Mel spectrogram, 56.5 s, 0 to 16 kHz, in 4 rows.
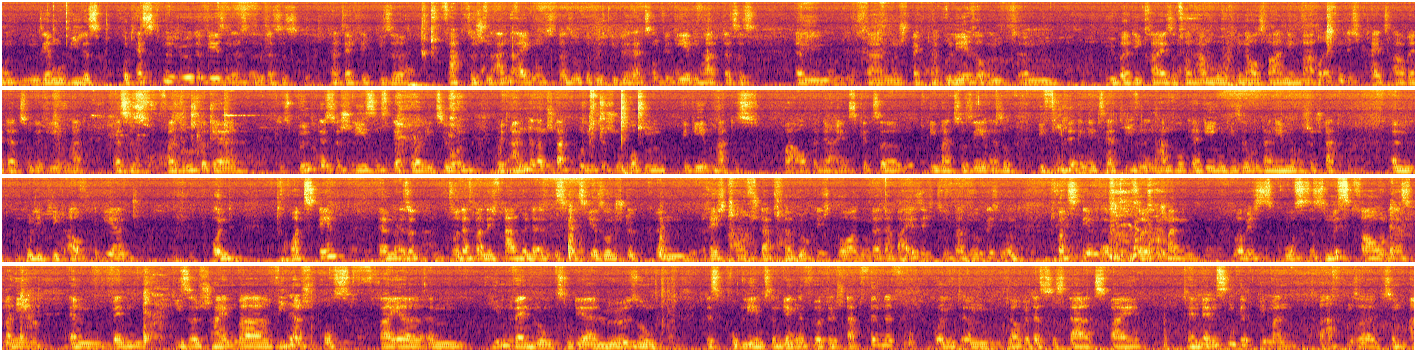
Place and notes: Dr. Andrej Holm. In welcher Stadt wollen wir leben? 17.11.2009. - Gängeviertel Diskussionsreihe. Teil 2
Mit der Besetzung des Gängeviertels entstand über Nacht eine selbstorganisierte „Traumstadt“ - mitten in Hamburg. Diese steht der Stadt des Ausschlusses und der Verdrängung, der Stadt des Höchstbieterverfahrens und der Stadt der Tiefgaragen, der Stadt des Marketings und der Stadt der Eventkultur entgegen. Das wirft die Frage auf, wie denn die Stadt eigentlich aussieht, in der wir alle leben wollen.
Darüber möchte die Initative „Komm in die Gänge“ eine lebhafte Diskussion in der Hamburger Stadtbevölkerung anregen, denn u.a. mit der Besetzung des Gängeviertels wurde die Frage zwar endlich auf die stadtpolitische Tagesordnung gesetzt, aber entsprechend unserer Forderung nach „Recht auf Stadt“ für alle, soll die Diskussion darüber vor allem von den StadtbewohnerInnen selber getragen werden.
Hamburg, Germany, 18 November 2009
